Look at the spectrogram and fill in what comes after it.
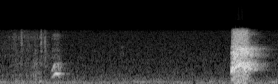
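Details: During play with a toy monkey, Sugar, a Jack Russell Terrier, gives a faint brief yelp followed nearly two seconds later by one loud, explosive bark.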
